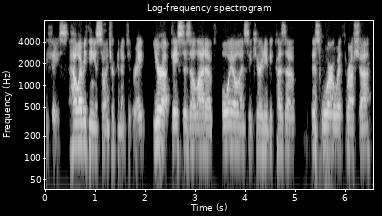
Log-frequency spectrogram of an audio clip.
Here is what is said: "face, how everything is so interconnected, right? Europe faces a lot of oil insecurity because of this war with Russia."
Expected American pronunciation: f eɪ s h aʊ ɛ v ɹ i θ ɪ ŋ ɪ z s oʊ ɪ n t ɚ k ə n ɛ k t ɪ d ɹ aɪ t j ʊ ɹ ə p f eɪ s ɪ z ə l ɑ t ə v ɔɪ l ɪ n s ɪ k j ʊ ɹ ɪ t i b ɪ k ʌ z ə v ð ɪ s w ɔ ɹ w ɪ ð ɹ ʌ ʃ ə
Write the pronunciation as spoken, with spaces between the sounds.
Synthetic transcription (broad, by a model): f eɪ s h aʊ ɛ v ɹ i θ ɪ ŋ ɪ z s oʊ ɪ n t ɚ k ə n ɛ k t ɪ d ɹ aɪ t j ʊ ɹ ə p f eɪ s ɪ z ə l ɑ t ə v ɔɪ l ɪ n s ɪ k j ʊ ɹ ɪ t i b ɪ k ʌ z ə v ð ɪ s w ɔ ɹ w ɪ ð ɹ ʌ ʃ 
